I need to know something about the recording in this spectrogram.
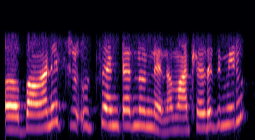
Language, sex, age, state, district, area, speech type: Telugu, female, 18-30, Telangana, Mahbubnagar, urban, conversation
